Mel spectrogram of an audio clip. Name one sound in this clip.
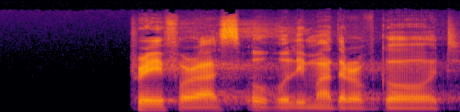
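A man speaks slowly into a microphone in an echoing hall.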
